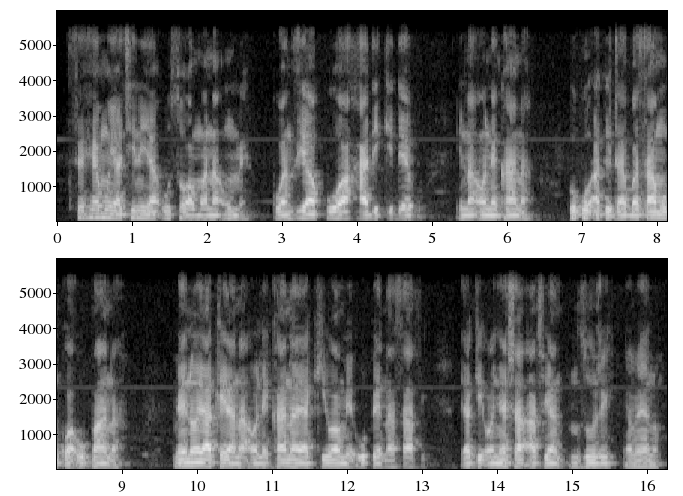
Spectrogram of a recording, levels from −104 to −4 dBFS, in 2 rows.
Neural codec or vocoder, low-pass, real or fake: none; 5.4 kHz; real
